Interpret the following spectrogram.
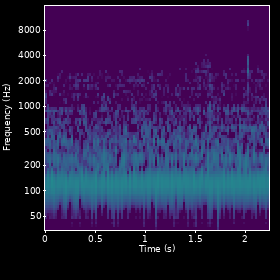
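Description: Room tone: a steady low hum with faint hiss, and no distinct handling sounds.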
